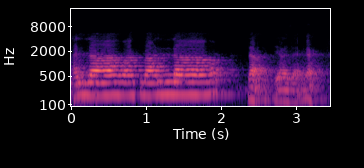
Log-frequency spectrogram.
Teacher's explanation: Sebab Allah itu dia ada bacaan secara tafkhim, tebal. Kalau tebal, tebal sungguhlah.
